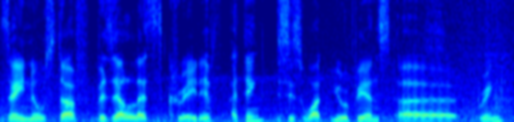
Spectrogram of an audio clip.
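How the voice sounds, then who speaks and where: With a French accent, a man speaks at a fairly slow pace. His pitch is fairly high, with ordinary variation. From France. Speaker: web developer. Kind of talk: interview.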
